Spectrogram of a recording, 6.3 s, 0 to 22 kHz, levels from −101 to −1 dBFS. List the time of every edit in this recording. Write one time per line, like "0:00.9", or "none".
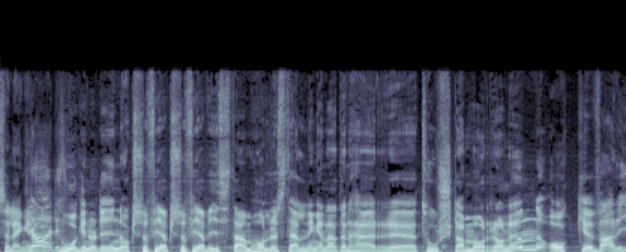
0:01.7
